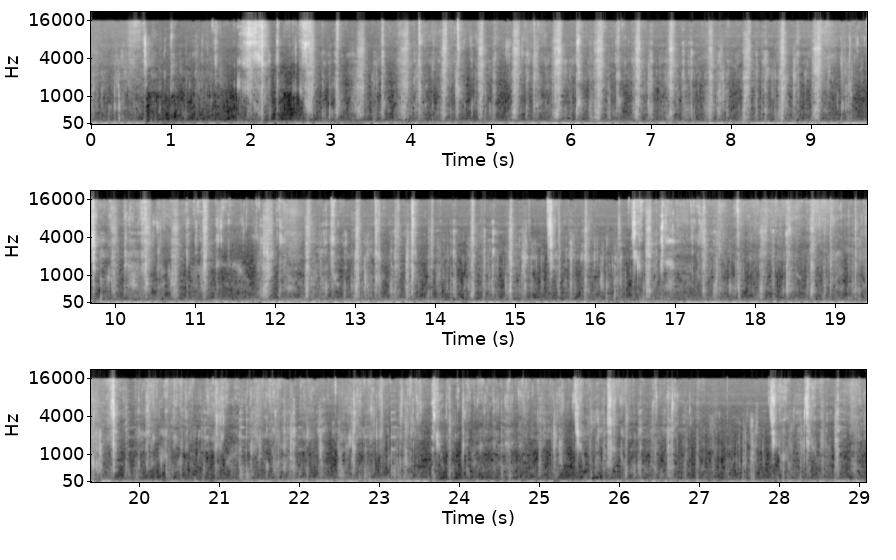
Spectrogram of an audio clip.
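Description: A person chewing and biting food close to the microphone: a dense, continuous run of crunches and mouth clicks.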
